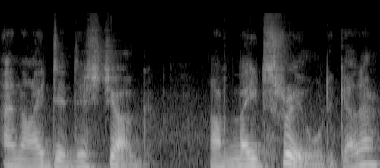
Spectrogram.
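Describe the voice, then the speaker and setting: This man speaks with a dark, mellow tone at a fairly high pitch, somewhat breathy, with lively intonation. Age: 80s+. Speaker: potter. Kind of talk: interview answer. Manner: full of fun.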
